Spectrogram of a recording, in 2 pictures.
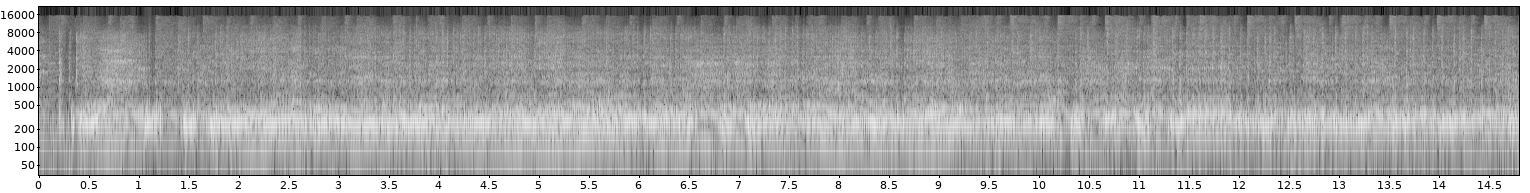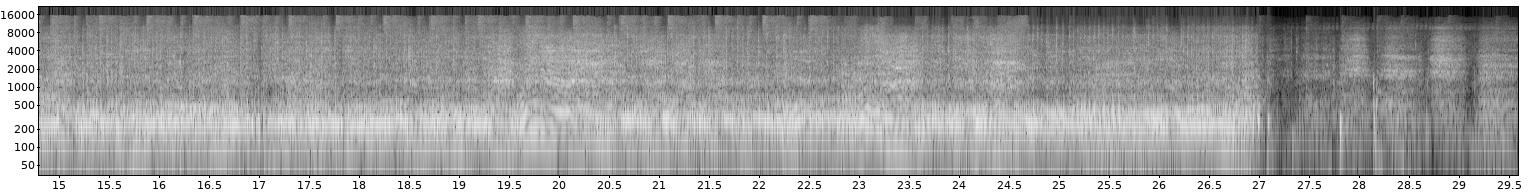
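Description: Dirt bike engine running hard on the trail, its pitch swooping up and down several times as the throttle is worked, then dropping away suddenly near the end.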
